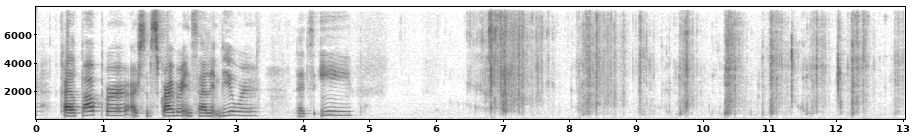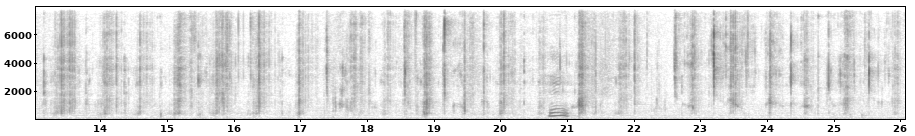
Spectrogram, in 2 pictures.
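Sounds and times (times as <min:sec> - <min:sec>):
crunchy chewing: 0:06.3 - 0:26.0
crunchy bite: 0:06.4 - 0:26.0.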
